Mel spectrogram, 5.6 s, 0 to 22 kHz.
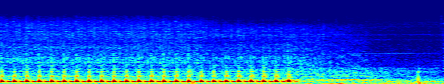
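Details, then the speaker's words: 2017 Mercedes E220d, 2.0-litre 654 diesel, heavy, regular knocking at about three a second at idle from faulty camshaft rocker arms, which were then replaced. "as you can hear there's a very bad knocking noise coming from the engine"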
